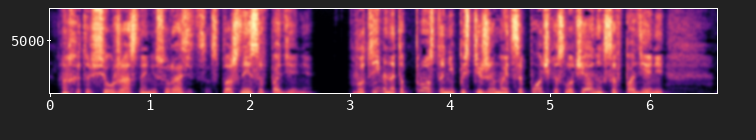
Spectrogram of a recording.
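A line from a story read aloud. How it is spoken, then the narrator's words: Trembling exclamation. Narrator (Russian): воскликнула Джуди дрогнувшим голосом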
